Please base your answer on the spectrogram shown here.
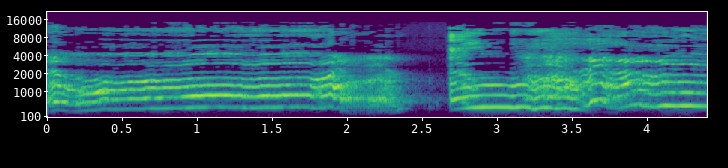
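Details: A male Basenji howls in a long, steady, gradually rising tone that cracks into a rougher warble, pauses, then resumes with a sharp onset and a wavering, yodelling howl while his owner praises and encourages him.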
